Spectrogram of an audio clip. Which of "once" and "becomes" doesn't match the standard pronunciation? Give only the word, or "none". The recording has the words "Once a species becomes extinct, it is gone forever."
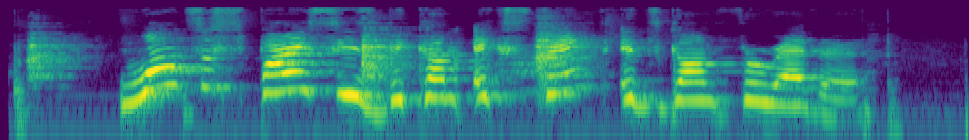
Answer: becomes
